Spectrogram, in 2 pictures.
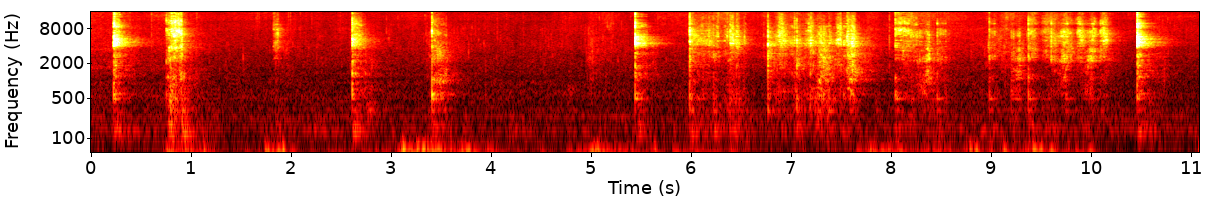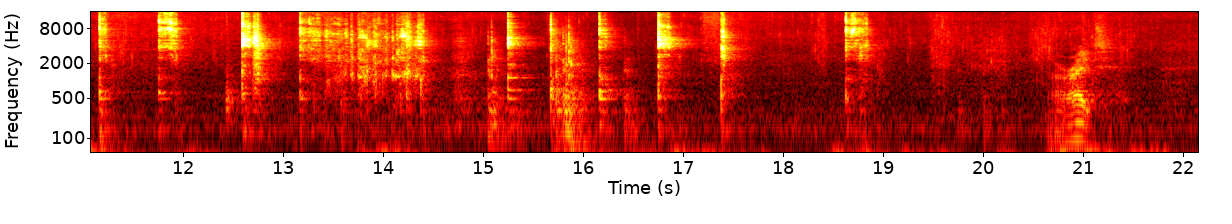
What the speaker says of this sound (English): the other thing I'm doing with this sauce is I'm going to deglaze the bottom of the pan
